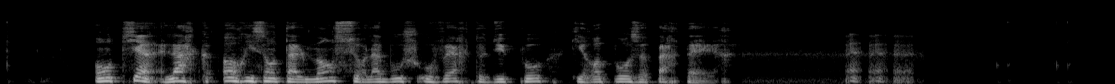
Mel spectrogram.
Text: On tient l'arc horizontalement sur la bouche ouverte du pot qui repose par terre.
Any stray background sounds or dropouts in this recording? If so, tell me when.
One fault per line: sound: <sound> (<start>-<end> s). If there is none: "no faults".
sound: laugh (8.5-9.1 s)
